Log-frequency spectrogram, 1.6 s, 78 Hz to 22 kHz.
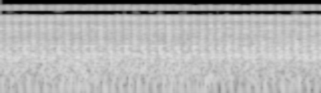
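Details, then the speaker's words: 2012 Isuzu Panther LS turbo manual diesel, about 70,000 km, rarely used, factory-original sealed injection pump; steady even idle clatter with crisp regular beat and no odd knocks; healthy idle. "Jadi standar pabrik kayak gini suaranya, masih kempel gitu ya, masih bulat suaranya, masih kempel dan masih bulat, enak gitu ya."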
